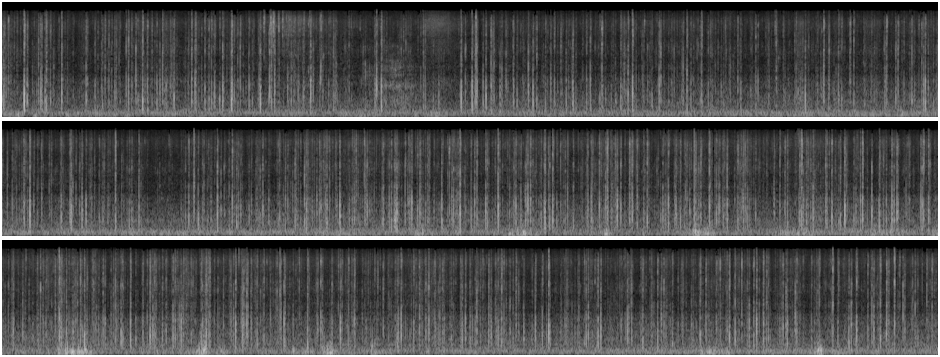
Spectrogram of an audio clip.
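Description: Steady rain pattering close by, a dense run of small drop ticks, over a low steady hum.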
